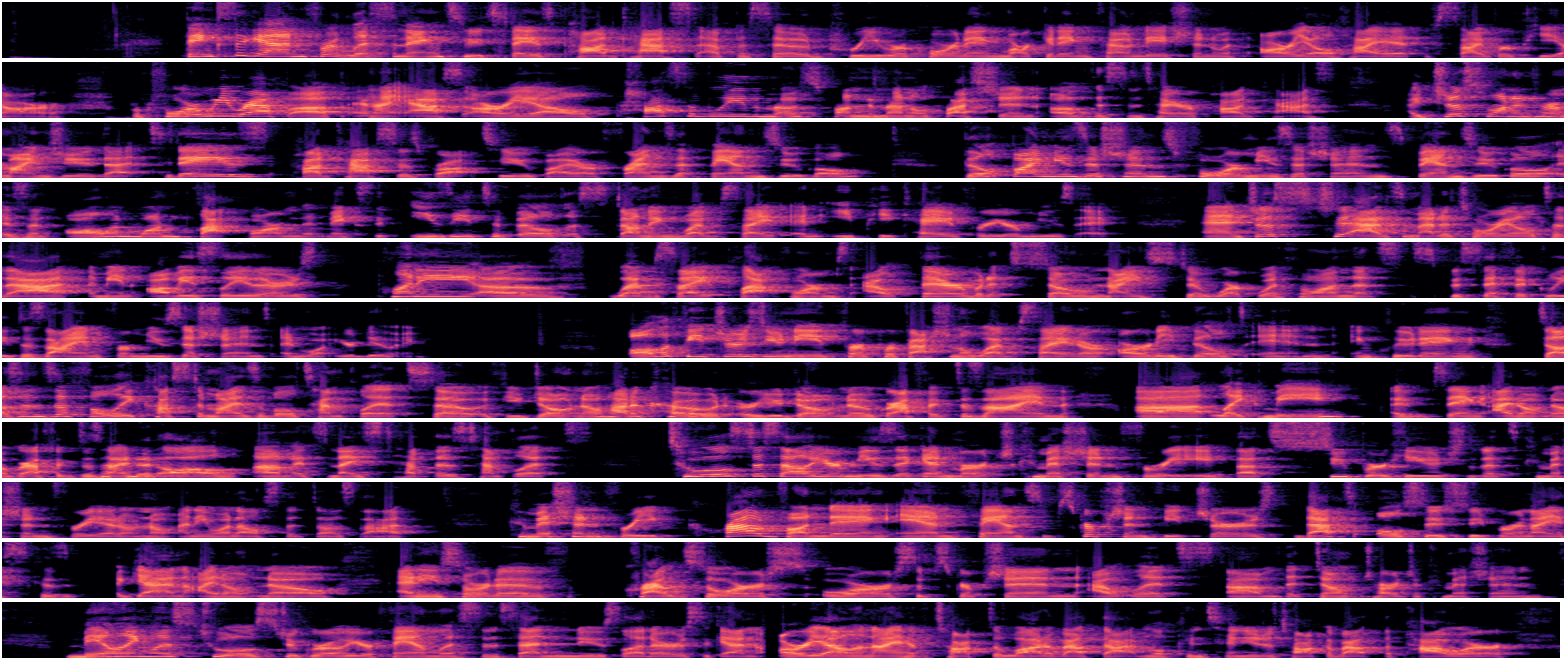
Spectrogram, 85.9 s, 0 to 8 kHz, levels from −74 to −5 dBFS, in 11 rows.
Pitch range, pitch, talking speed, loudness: 165-205 Hz, 180 Hz, 170 wpm, -21 LUFS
